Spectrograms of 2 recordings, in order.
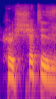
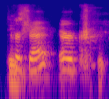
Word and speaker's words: crochet: Why is there a T in that word? Crochet? Yeah, exactly. Crochet? All the little squares. Because it's French, so it has to have an extra syllable in there.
